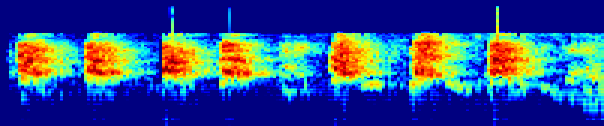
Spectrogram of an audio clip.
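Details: Max the corgi and Gracie the lab, two pet dogs, playing together; a run of eight short, sharp barks about every half second, with a few softer yelps trailing off at the end.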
